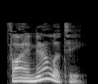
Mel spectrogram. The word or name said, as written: finality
